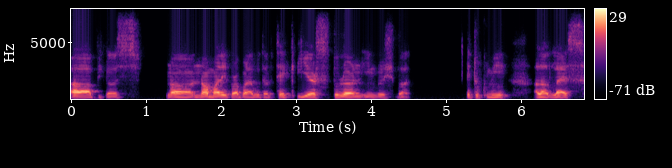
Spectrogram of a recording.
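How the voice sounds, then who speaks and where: A man speaks with an Italian accent. His pitch is fairly low. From Italy. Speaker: marketing company founder. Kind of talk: podcast interview. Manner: halting, many fillers.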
